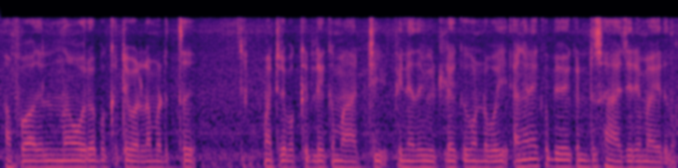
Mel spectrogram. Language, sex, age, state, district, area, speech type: Malayalam, male, 18-30, Kerala, Kozhikode, rural, spontaneous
